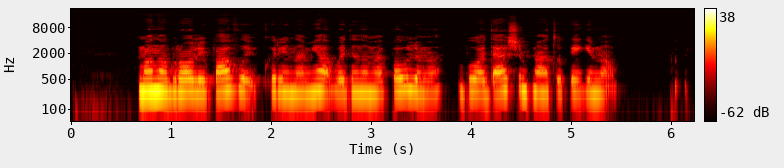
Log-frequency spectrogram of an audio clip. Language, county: Lithuanian, Vilnius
